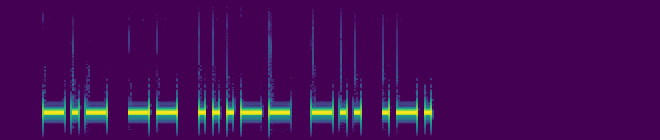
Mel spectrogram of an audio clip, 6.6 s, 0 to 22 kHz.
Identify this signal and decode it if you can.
Morse code, heard as a keyed tone, about 17 wpm, 700 Hz. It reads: KM3DR
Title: USA Call Signs - 5 Characters - Repeated 3x - 17wpm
